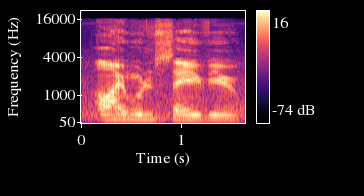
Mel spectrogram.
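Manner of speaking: slow, loud heroic declaration. Pretend. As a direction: play the gallant rescuer slowly. Heroic mock line while flying.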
